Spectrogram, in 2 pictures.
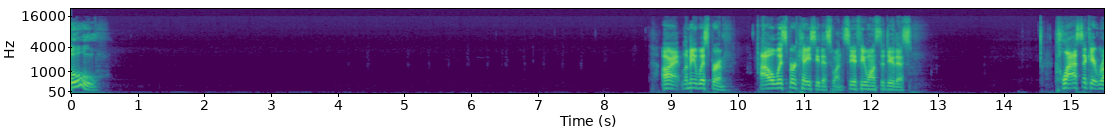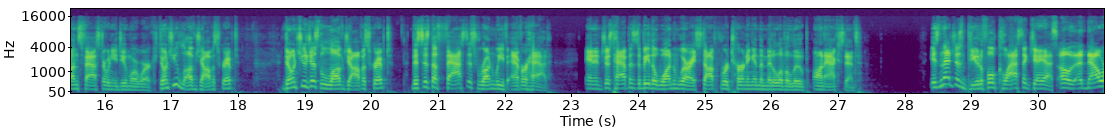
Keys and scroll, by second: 11.0 ctrl+c, 11.0 alt+{, 12.2 ctrl+a, 12.4 3.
